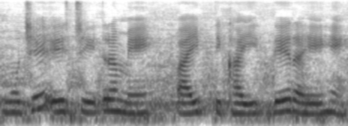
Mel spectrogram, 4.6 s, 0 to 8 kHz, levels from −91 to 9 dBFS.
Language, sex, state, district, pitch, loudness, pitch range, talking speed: Hindi, female, Madhya Pradesh, Dhar, 220 Hz, -15 LUFS, 205-230 Hz, 115 wpm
